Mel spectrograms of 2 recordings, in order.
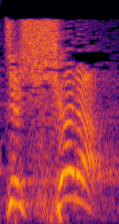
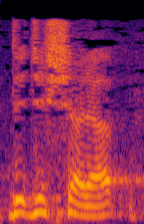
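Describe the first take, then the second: First: High, shouted plea; emphatic exhortation. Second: Said in the usual way. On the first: Retold or imitated. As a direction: cry it out high, exasperated advice. Same advice repeated, forcefully acted.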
